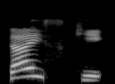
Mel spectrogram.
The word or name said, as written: daisuki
